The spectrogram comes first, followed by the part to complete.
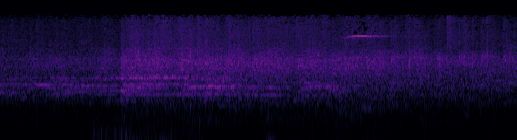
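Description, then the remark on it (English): A crowd applauds steadily in praise of the Lord, a dense wash of many hands clapping that swells slightly after the first second and holds at an even level throughout, with faint background voices. “The Lord a wonderful clap of praise.”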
